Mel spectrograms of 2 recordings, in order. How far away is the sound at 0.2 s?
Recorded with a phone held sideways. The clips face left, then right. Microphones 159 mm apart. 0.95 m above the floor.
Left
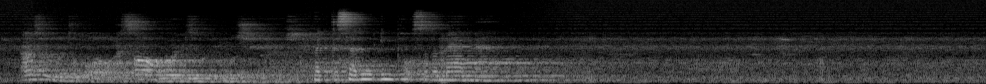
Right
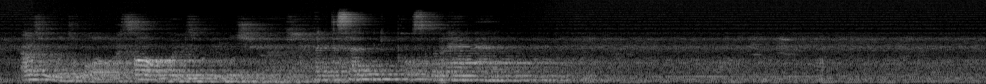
About 2.5 m.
